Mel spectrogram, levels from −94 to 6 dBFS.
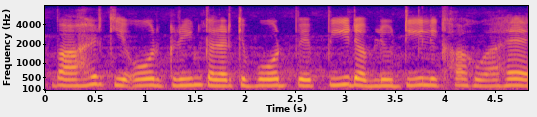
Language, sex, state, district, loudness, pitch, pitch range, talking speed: Hindi, female, Uttar Pradesh, Lucknow, -18 LUFS, 225 Hz, 215-230 Hz, 150 wpm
